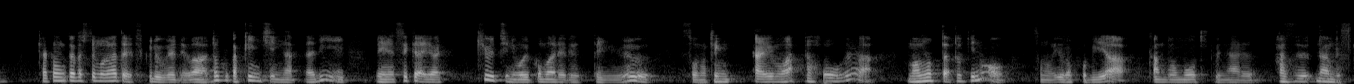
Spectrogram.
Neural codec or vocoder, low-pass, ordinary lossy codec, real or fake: codec, 44.1 kHz, 2.6 kbps, DAC; 7.2 kHz; none; fake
